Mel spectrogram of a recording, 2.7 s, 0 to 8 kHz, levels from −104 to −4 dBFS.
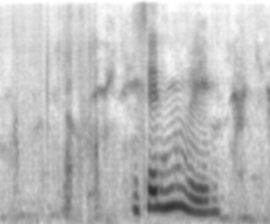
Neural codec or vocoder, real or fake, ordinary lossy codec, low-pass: codec, 16 kHz, 2 kbps, FreqCodec, smaller model; fake; none; none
